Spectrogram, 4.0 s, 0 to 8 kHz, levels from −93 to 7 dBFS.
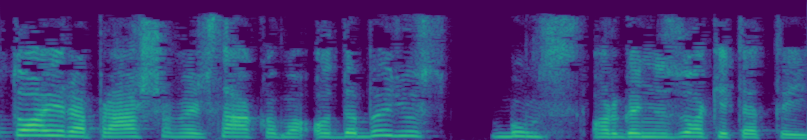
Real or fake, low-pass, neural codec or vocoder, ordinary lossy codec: real; 7.2 kHz; none; MP3, 32 kbps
